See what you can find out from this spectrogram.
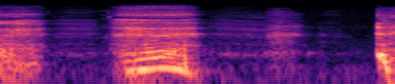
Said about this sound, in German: dann muss ich so husten, aber es ist ja nicht Corona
